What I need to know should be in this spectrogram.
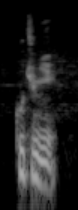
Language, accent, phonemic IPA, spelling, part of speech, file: French, France, /ku.ty.mje/, coutumier, adjective / noun, LL-Q150 (fra)-coutumier.wav
- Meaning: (adjective) 1. customary, usual (of things) 2. accustomed to (of people, with de); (noun) customary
